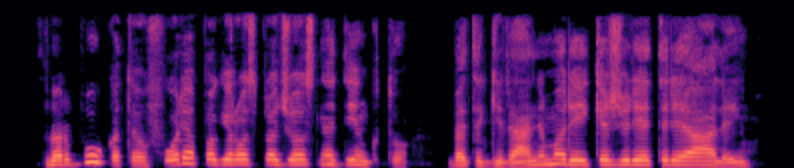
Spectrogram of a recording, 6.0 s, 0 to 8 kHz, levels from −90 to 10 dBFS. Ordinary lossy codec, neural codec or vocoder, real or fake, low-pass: MP3, 64 kbps; none; real; 7.2 kHz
